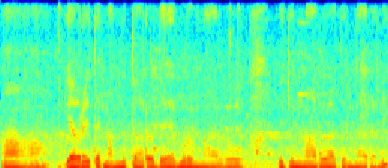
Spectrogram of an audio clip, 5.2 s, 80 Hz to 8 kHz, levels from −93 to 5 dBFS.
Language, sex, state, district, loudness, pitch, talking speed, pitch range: Telugu, female, Andhra Pradesh, Guntur, -15 LUFS, 190 Hz, 115 wpm, 180-200 Hz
